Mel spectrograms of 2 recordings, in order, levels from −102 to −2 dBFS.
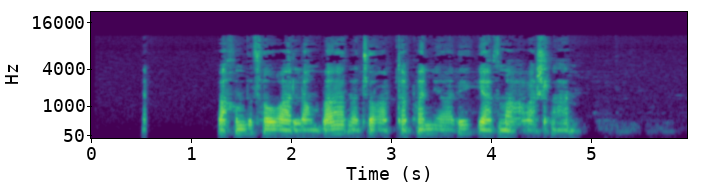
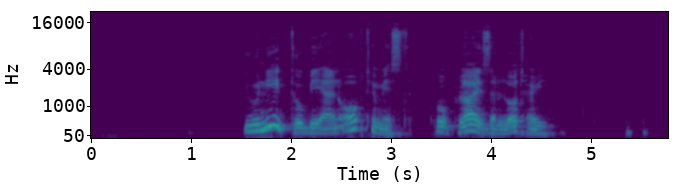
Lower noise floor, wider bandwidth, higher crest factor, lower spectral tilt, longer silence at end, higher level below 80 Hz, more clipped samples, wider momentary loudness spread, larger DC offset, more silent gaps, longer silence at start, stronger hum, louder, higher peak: second, -77 dBFS vs under -90 dBFS; second, 11.5 kHz vs 13.5 kHz; about the same, 20 dB vs 18 dB; second, -3.5 dB/octave vs -5.5 dB/octave; first, 1.15 s vs 0.35 s; first, -70 dBFS vs under -90 dBFS; neither; about the same, 15 LU vs 13 LU; neither; second, none vs 3.28-3.32 s, 4.75-4.79 s, 4.86-5.34 s; second, 0.5 s vs 1.55 s; neither; first, -24 LUFS vs -57 LUFS; first, -4 dBFS vs -40 dBFS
